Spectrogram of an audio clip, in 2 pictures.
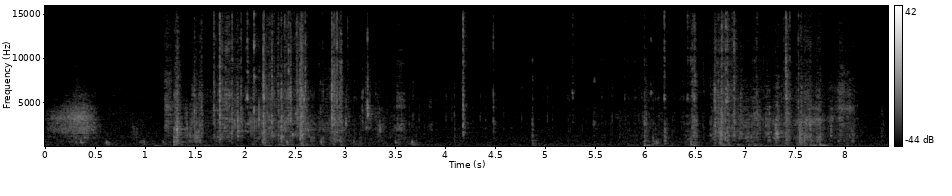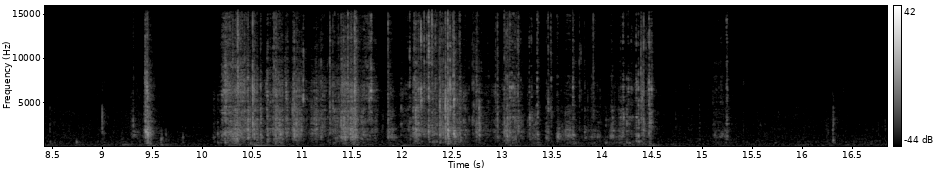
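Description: Close-miked chewing of sushi rolls: three bursts of crackly, wet clicking with short quiet gaps between them.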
